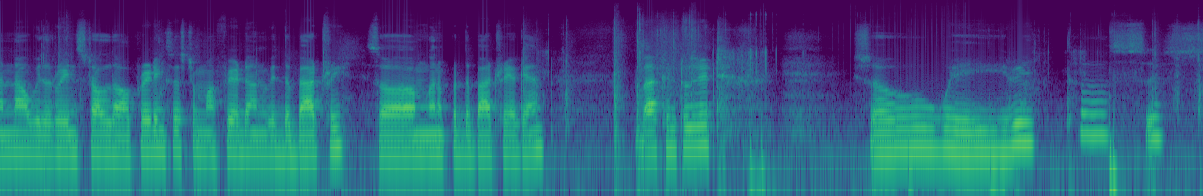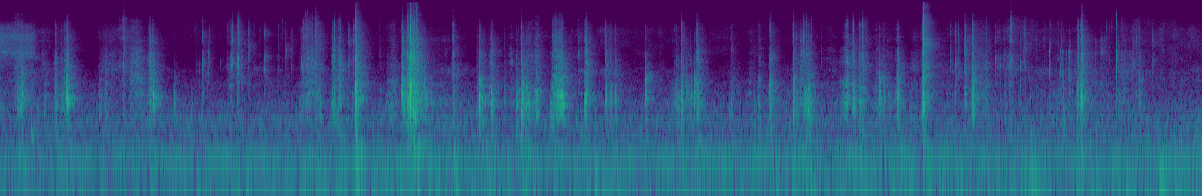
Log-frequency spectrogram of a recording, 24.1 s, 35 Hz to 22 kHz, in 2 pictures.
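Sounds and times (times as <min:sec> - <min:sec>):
low steady hum: 0:00.0 - 0:24.0.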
